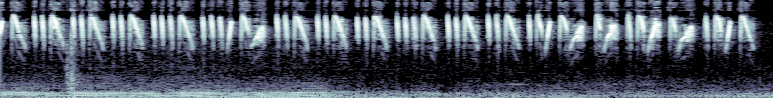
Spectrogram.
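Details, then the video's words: Tutor recording of a cigun bird's rapid 'tembakan' song: a long, unbroken stream of crisp high chirps and downward slurs, growing more clipped and rhythmic toward the end, over faint low hum. "Tembakan burung cigun untuk masteran terbaik"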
